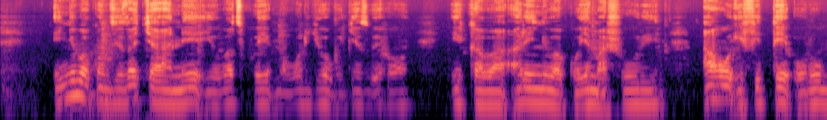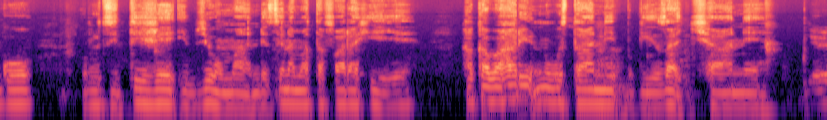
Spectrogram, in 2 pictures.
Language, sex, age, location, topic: Kinyarwanda, female, 25-35, Huye, education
